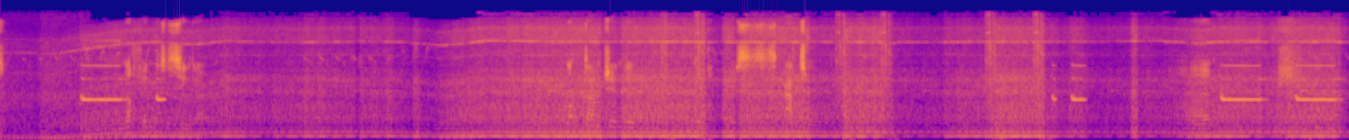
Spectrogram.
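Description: A heavy tractor engine rumbles steadily and deep.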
